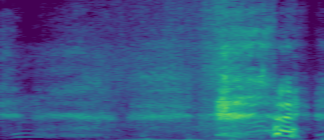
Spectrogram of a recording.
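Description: A woman's short, breathy laugh about one and a half seconds in, after a quieter moment.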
